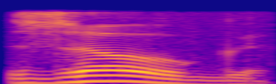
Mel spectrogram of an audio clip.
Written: Zog I

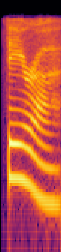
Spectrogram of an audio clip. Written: Thera

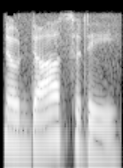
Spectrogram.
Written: nodosity

